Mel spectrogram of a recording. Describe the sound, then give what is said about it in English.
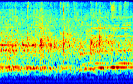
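A crowd claps hands at a worship gathering, producing dense, continuous applause that stays steady and even throughout. “If you're happy and you know it, clap your hands.”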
